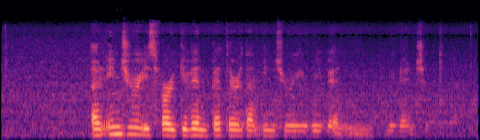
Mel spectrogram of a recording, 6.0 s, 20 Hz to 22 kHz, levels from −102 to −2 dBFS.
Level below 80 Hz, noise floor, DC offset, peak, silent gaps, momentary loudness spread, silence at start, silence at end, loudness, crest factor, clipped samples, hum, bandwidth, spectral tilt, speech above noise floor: -74 dBFS; -53 dBFS; under 0.1%; -10 dBFS; none; 19 LU; 0.05 s; 0.3 s; -27 LUFS; 20 dB; under 0.1%; none; 11.5 kHz; -5 dB/octave; 25 dB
